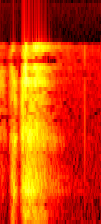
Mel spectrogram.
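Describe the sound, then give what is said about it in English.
A person clears their throat with two quick, rough rasping bursts. The second is louder and longer, then the sound fades into near silence. “Excuse me, I got a little catch in my throat here.”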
